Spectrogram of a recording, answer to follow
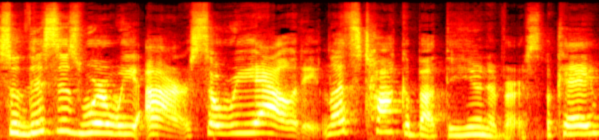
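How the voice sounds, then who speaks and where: Over noticeable background noise, a woman with a high voice speaks at a moderate pace in an animated tone with ordinary pitch variation. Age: 70s. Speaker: spiritual teacher. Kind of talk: spiritual talk. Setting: livestream on Facebook and YouTube. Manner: halting.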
